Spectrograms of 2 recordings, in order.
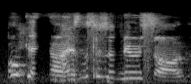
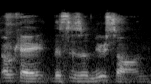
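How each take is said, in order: First: It is said in an imitation of the singer. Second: It is said in the speaker's normal voice.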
